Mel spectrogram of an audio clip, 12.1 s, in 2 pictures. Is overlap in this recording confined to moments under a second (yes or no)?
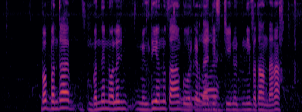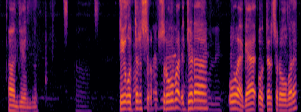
no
